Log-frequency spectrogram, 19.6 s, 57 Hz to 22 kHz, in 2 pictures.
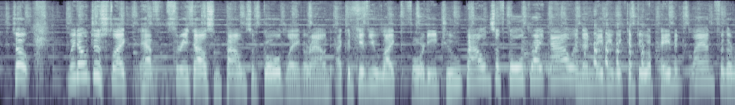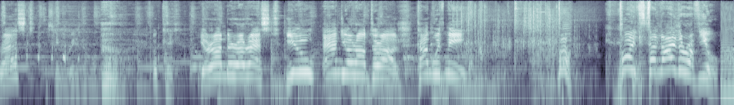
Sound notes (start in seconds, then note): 10.1 sighing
